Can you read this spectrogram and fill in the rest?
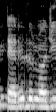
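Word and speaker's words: Pteridology: ठीक है, टेरिडोलॉजी में जो पी है शब्द ये शांत रहता है या साइलेंट रहता है ना।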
